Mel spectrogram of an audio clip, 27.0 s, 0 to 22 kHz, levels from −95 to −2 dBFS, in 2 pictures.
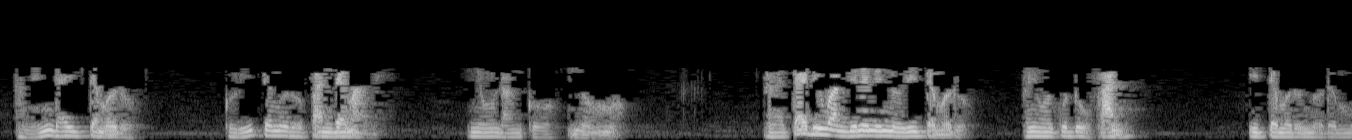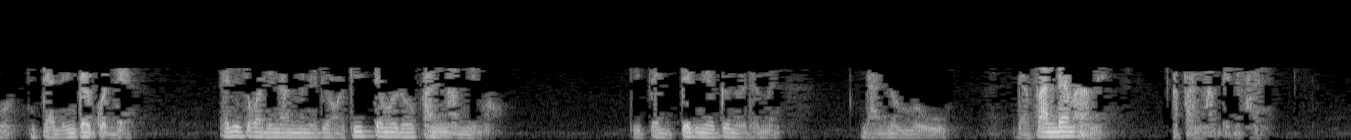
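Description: From start to finish the speech has nothing above 3 kHz. The treble is simply gone, cut at a fixed point. Heavy codec damage runs through the whole clip. The sound is watery and swirling, and sibilants turn to metallic chirps. Weak frequency components switch on and off between frames, and consonant attacks smear. The likely cause is MP3 compression starved of bits. The encoder dropped the top band and zeroed quiet detail, which fits a bitrate around 8 kbps.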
